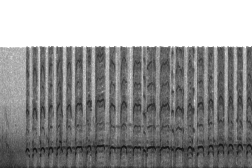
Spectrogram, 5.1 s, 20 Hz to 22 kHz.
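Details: Osprey chicks at a nest in Lolo, Montana, on the evening of August 10, 2016, hungry as a fish is delivered and fought over; rapid series of high, sharp chirps repeated about four times per second, steady and insistent.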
